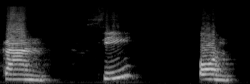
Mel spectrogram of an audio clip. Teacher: una palabra aguda porque su sílaba tónica es la última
